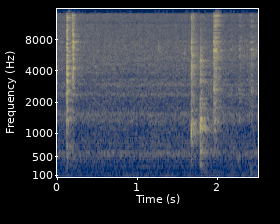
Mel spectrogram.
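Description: Ginger and garlic are being stirred into dal in a kitchen pot, giving a few brief metallic scrapes and clinks, one near the start and a cluster later, over a faint background.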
